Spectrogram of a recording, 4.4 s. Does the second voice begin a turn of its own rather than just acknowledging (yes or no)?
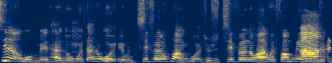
no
